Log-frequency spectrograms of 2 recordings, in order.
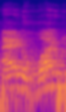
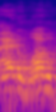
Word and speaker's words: adverb: इसको एडवर्ब नहीं पढ़ते, इसको एडवर्ब पढ़ते हैं। यहाँ पे आर साइलेंट होता है।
